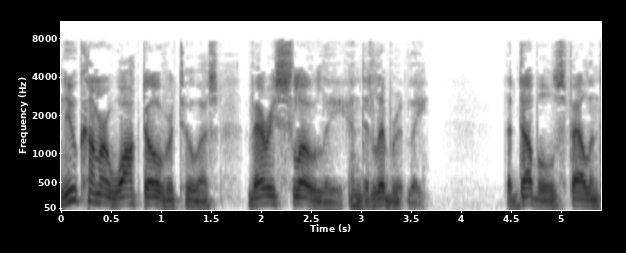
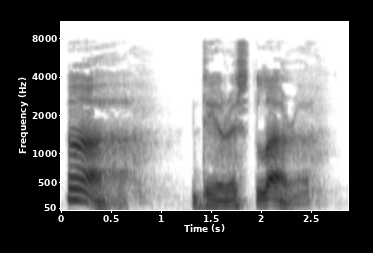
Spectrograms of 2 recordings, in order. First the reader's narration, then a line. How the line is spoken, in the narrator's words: murmured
